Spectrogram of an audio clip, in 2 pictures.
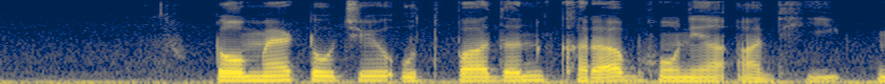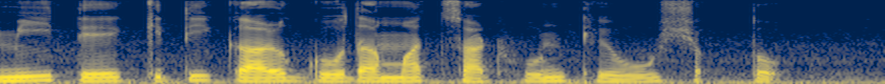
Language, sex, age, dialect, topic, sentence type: Marathi, male, 25-30, Standard Marathi, agriculture, question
